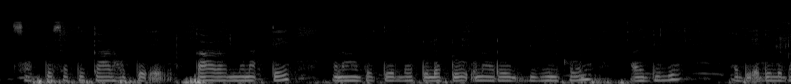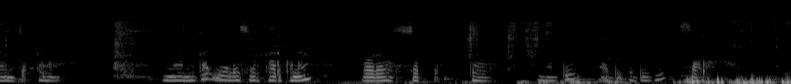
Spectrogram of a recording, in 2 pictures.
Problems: low volume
